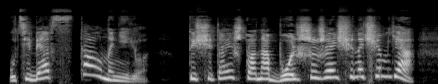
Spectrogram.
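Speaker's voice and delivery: high, loud, nearly screaming near-shriek. Layla confronts Marty over the film they are watching, almost shrieking. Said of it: "Она почти визжала".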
